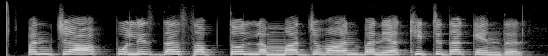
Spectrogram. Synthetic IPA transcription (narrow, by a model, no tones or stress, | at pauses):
pəɲd͡ʒaːb̚pʊlɪs̬d̪aːsəbt̪õːləmbaːd͡ʒəʋaːnbənjaːkʰɪt͡ʃd̪aːkẽːnd̪əɾ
